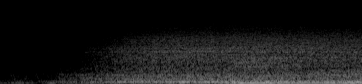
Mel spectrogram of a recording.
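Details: Airstream rooftop AC after cleaning dirty filters and grime under the cover and installing a condensate drain kit, power back on for a test: spins up then steady low rumble and airflow rush; runs normally and blows cold.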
